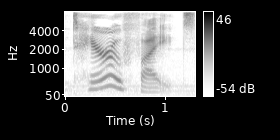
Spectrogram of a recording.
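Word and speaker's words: pteridophytes: Our second plant group, the teropites. The the P is silent, so we call them the teropy.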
